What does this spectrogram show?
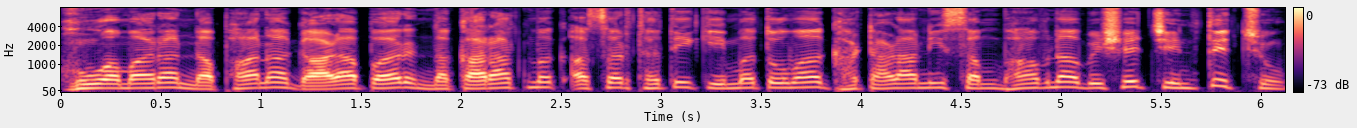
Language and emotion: Gujarati, fearful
